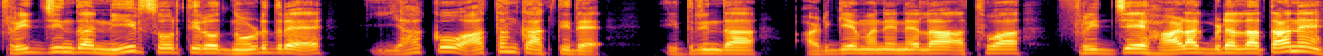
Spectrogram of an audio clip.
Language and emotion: Kannada, fearful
